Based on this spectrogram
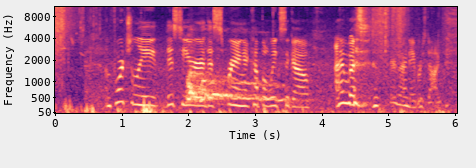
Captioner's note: laughing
